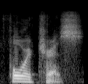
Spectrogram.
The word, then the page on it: fortress: American English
